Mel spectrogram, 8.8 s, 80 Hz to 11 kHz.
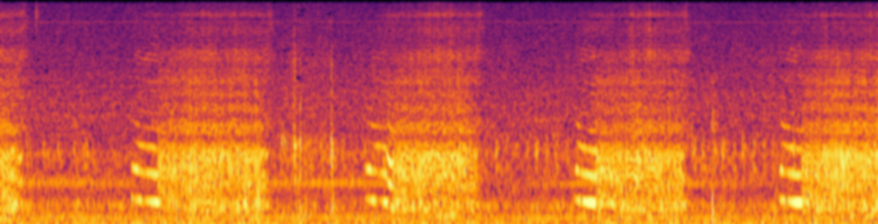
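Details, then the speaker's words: Soft, rhythmic snoring breaths about 29 a minute in a quiet room with steady background hum, from a sleeping baby lying beside a dog. "Rusty loves sleeping by. You can hear her sleeping."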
